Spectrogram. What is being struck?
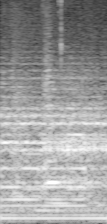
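Nothing is struck.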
